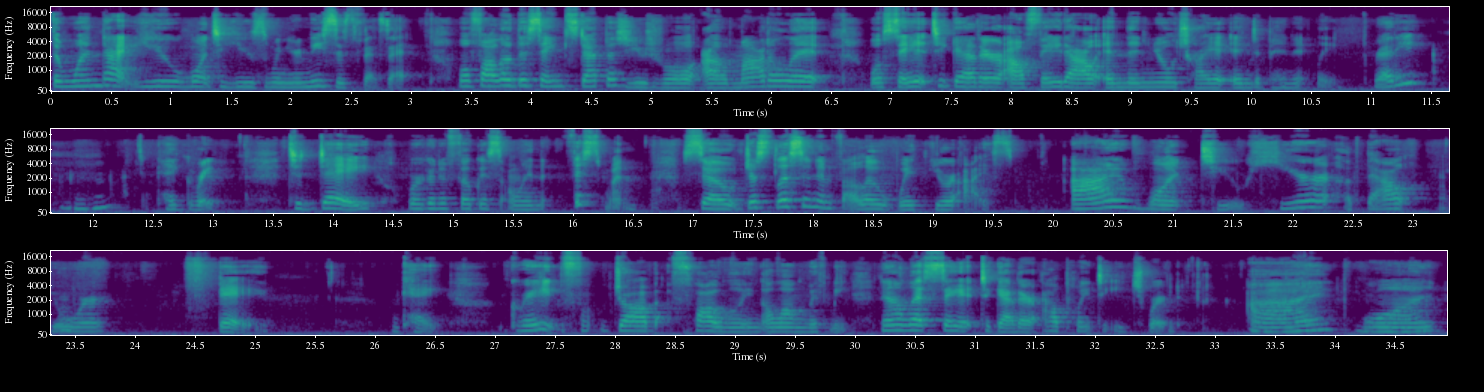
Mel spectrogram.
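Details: Adult woman; typical speech.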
